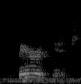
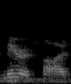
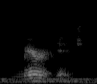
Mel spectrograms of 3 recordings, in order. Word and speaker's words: Meritage: are my t8 GE combinations pronounced meritage like heritage I've said meritage but actually meritage so check them out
